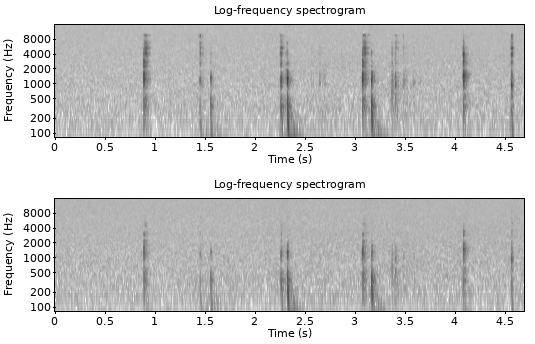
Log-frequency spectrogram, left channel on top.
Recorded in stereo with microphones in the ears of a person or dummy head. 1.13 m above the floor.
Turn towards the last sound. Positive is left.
turn(degrees=75)  # may be behind; listen again after turning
